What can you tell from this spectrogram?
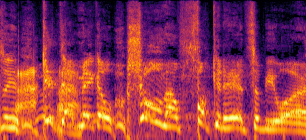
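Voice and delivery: high, shouting mock-violent mom; ultra violent mom. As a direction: mom roughly scrubbing a kid's face, hammed up. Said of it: "like a really ultra violent mom".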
